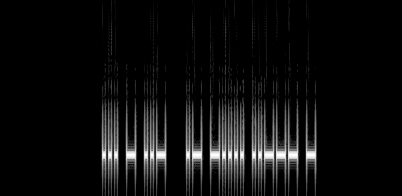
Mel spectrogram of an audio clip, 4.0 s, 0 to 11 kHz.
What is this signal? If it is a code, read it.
Morse code, heard as a keyed tone, about 40 wpm, 700 Hz. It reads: STU A62T
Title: CWT Exchange 40wpm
